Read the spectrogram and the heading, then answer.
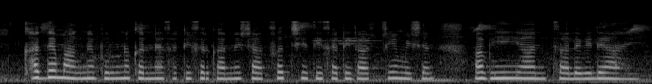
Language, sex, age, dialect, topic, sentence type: Marathi, female, 18-24, Northern Konkan, agriculture, statement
